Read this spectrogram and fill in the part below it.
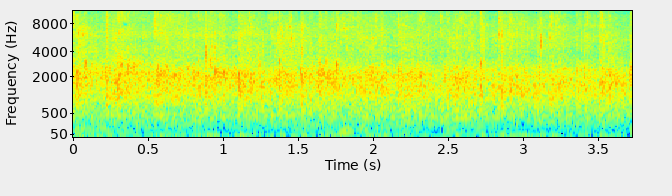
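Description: Steady, dense applause from a church congregation during a worship service, sustained and fairly loud across the whole stretch with no break.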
